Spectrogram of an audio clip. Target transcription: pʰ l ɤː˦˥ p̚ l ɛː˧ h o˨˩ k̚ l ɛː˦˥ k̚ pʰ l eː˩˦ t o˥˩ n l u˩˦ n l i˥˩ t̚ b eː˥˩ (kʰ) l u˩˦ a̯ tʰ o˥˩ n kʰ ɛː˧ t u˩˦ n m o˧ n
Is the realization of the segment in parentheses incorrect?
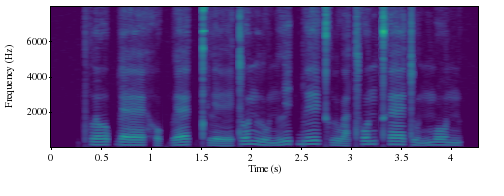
no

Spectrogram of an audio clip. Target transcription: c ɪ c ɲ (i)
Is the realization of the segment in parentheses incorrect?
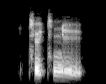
no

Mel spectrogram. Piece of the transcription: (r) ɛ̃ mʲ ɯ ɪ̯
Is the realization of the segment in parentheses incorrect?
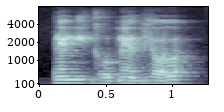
yes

